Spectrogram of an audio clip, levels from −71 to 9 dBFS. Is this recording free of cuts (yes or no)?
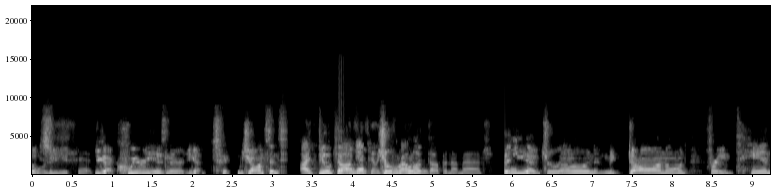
no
